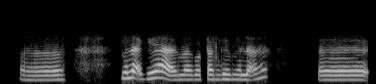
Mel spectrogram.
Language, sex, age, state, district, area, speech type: Santali, female, 30-45, West Bengal, Purulia, rural, conversation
